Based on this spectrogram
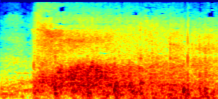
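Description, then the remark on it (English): A group of people joins in a loud, sustained rushing and roaring noise, mimicking a violent storm with their mouths; it starts abruptly and stays dense and steady for a couple of seconds. “And suddenly, there was a violent storm. Can we all make a storm noise?”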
